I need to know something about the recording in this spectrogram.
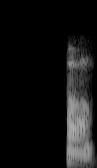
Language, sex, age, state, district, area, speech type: Odia, male, 45-60, Odisha, Nuapada, urban, conversation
